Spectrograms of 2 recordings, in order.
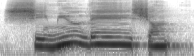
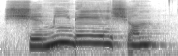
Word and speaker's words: シミュレーション: シミュレーションでした英語のスペルや発音から考えれば当然です It stands to reason 当然です。でも、リサーチ、リサーチ、リサーチしてみると、やっぱり、シュミレーションというカタカナ、つまり発音をしている日本人は多いようです。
